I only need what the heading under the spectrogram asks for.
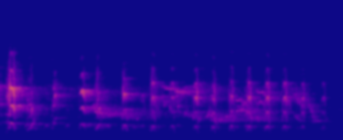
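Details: Nestling great spotted woodpeckers begging while being fed at Staverden, Netherlands, give a rapid run of thin, high, squeaky chips, three or four a second, tapering off at the end.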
